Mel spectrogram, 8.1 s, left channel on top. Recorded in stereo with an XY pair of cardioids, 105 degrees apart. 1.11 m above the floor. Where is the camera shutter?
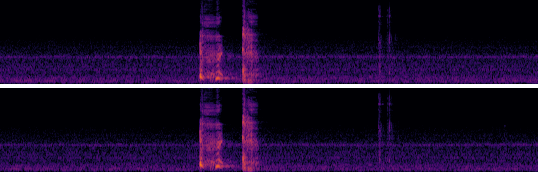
10° right, 2 m.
